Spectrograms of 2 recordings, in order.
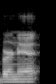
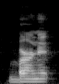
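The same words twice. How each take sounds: First: It is said the way newcomers say it. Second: It is said the way locals say it. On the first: The speaker calls it wrong. "instead of Burnett" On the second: The speaker calls it right. "I'm having to learn how to say stuff like Burnett"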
